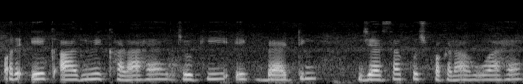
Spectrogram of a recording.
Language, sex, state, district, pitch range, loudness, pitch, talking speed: Hindi, female, Bihar, West Champaran, 220-245 Hz, -20 LUFS, 235 Hz, 160 wpm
